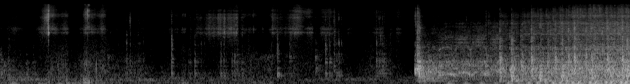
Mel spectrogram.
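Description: Starter kicks in and the engine turns over steadily, roughly three to four compressions a second, but never catches; cranks, no start.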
